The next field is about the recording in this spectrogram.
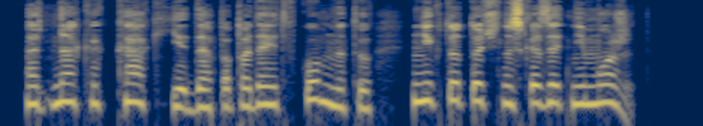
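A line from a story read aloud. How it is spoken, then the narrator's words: Exclamation. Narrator (Russian): воскликнула мисс Грейстил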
